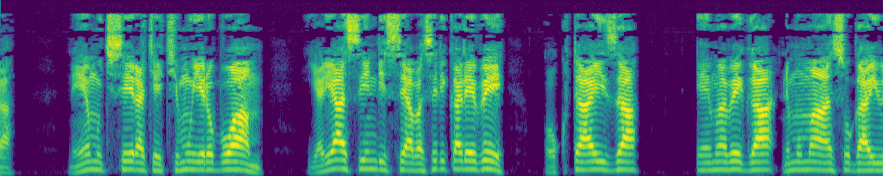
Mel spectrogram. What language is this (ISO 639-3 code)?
lug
